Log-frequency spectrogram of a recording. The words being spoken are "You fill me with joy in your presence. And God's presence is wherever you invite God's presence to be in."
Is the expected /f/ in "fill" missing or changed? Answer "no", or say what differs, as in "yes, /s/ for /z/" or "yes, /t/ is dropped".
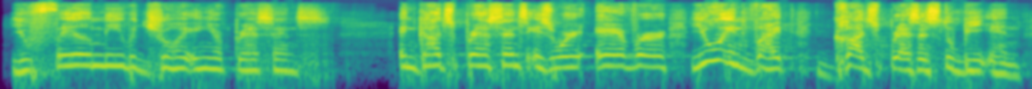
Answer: no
